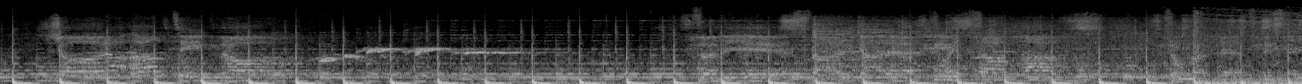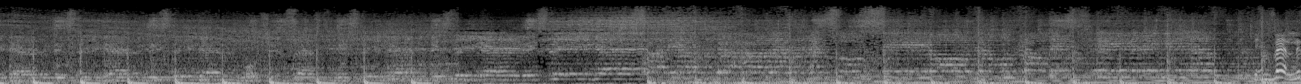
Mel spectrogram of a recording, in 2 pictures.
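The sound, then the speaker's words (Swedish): The election campaign song of SSU, a Swedish political youth league, plays loud: upbeat, driving pop with a steady thumping kick drum and dense bright layers, briefly thinning out near the end before the full beat returns. “Vi har även eh, ungdomsförbunden har kommit med vallåtar och vi ska spela mm.”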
